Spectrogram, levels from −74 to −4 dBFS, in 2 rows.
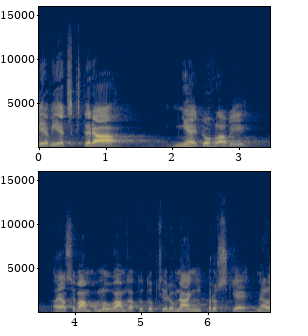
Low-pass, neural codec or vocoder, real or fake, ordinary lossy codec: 14.4 kHz; none; real; AAC, 64 kbps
